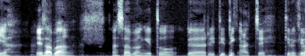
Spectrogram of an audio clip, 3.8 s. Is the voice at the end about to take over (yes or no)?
yes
